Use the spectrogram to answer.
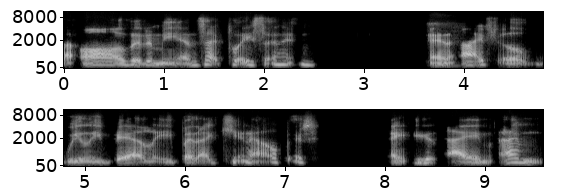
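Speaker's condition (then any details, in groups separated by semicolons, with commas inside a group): Multiple sclerosis; voice sometimes difficult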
